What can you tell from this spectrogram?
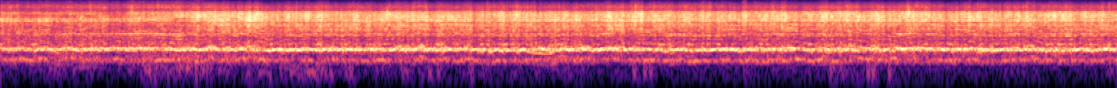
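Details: Bees in spring in the badia (desert steppe): a continuous, dense droning hum holding a steady low tone with a bright, hissing wash above it, unbroken for the whole stretch with no other clear sounds.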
